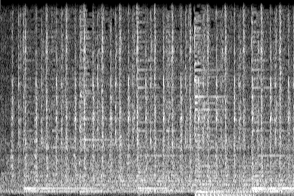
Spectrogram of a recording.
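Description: A sewing machine running with a fast, even clatter under soft background music with held notes.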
